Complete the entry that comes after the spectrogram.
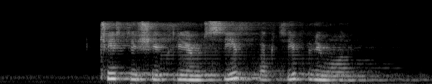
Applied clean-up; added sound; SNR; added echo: neural separator model SepFormer DNS4.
